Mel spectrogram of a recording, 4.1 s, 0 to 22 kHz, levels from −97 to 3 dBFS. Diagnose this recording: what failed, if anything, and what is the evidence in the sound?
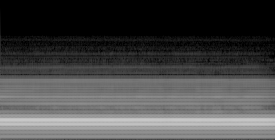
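Nothing in this music recording points to a failure at any stage of the chain. There is no audible evidence of a fault to trace to wiring, conversion, buffering, processing, transmission, storage or playback.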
